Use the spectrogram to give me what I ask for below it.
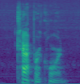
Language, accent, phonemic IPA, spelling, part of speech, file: English, US, /ˈkæp.ɹɪˌkɔɹn/, Capricorn, proper noun / noun / verb, En-us-Capricorn.ogg
- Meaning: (proper noun) Synonym of Capricornus (constellation)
